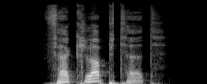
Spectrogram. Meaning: inflection of verkloppen: 1. second-person plural preterite 2. second-person plural subjunctive II
- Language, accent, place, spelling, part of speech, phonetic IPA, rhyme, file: German, Germany, Berlin, verklopptet, verb, [fɛɐ̯ˈklɔptət], -ɔptət, De-verklopptet.ogg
